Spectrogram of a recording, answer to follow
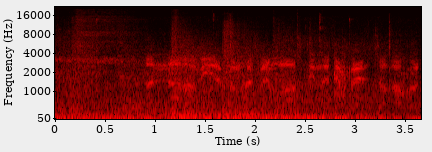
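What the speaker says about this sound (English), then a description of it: "Mortar fire running down" Mortar fire in a Company of Heroes 2 match between OKW and Soviet forces: dull distant thuds and rumbling impacts under steady battle noise, with a commentator talking over the whole stretch.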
